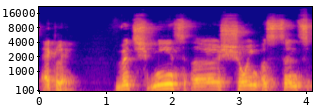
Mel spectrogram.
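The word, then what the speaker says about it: éclat: Eclat, in this the T is silent, so it pronounced as eclat, which means showing a sense of brilliance.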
